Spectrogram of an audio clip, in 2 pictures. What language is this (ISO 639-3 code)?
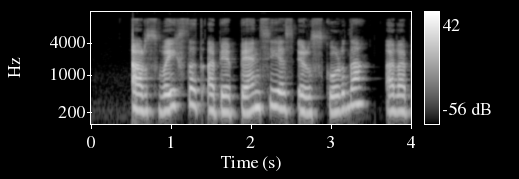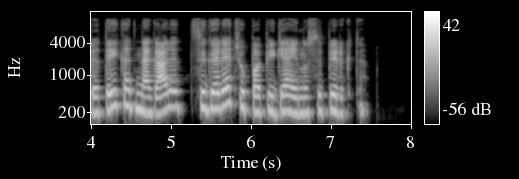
lit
